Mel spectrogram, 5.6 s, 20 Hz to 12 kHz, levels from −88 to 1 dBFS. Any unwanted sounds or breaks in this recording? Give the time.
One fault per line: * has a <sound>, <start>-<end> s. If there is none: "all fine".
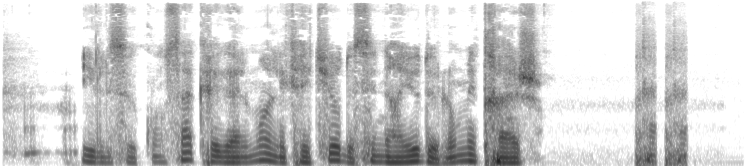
* has a laugh, 4.8-5.2 s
